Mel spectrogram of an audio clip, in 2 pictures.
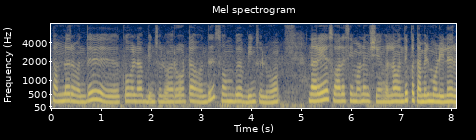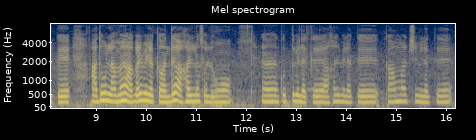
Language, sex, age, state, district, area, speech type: Tamil, female, 30-45, Tamil Nadu, Tiruvarur, rural, spontaneous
